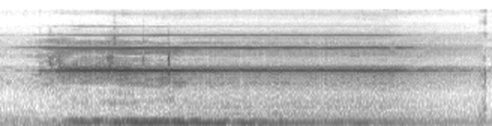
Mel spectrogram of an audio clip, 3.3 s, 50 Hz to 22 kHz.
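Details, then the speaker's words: Audio system with MP3 decoder board and equalizer on a 12 V adapter, midrange amp and subwoofer amp on a 19 V laptop adapter: steady high-pitched whine with low hum from the speakers, caused by the amplifier, not the MP3 player; changes when touched. "Ça ne vient pas du lecteur MP3. La cause de ce bourdonnement est cet amplificateur. C'est tellement mauvais."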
